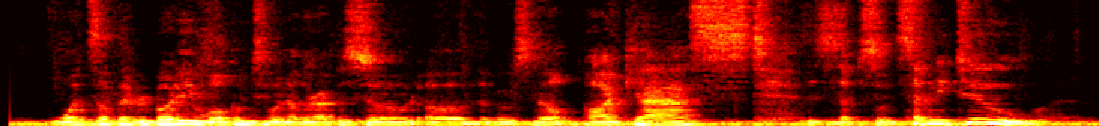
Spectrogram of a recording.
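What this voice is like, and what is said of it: Sick voice, clearing throat. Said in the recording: “apologize for my voice. I have been sick all week, so I may be clearing my throat a little bit and coughing”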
